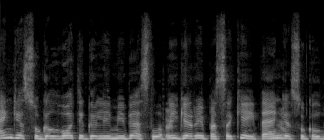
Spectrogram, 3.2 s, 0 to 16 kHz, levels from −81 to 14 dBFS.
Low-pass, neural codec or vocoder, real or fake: 14.4 kHz; none; real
